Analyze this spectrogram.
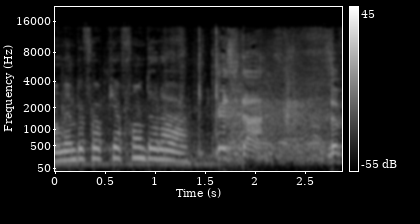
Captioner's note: some Applause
